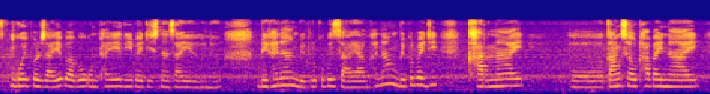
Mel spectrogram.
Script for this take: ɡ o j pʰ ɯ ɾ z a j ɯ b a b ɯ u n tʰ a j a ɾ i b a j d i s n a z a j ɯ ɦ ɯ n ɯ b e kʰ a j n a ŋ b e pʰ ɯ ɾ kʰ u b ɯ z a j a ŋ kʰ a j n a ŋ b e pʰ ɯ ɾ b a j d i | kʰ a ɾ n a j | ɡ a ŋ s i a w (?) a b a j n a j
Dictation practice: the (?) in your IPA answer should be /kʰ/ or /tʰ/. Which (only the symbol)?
tʰ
